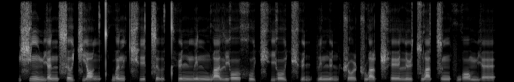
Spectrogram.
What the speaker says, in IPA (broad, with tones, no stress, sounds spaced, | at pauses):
ɕ i˥˩ ŋ m j ɛ˧˥ n s ɹ̩˥˩ t͡ɕ j ɑ̰˨˩ ŋ t̪ʰ w ə˥ n t͡ɕʰ i˧˥ t͡s ɹ̩˨˩ t̪ʰ y˥˧ n m i˥˩ n n̪ w ä˧˥ l j o˥ ʊ̯ x u˧˥ t͡ɕʰ j o˧˥ ʊ̯ t͡ɕʰ y̰˨˩ n p i˥ n̪ y̰˨˩ n ʈ͡ʂ o˧˥ ʊ̯ ʈ͡ʂ w ä˥ ʈ͡ʂʰ e˧˥ ɪ̯ l y˥ t͡s w ä˥ t͡s ʊ˥ ŋ f w ɔ˥ m j ɛ˧˥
